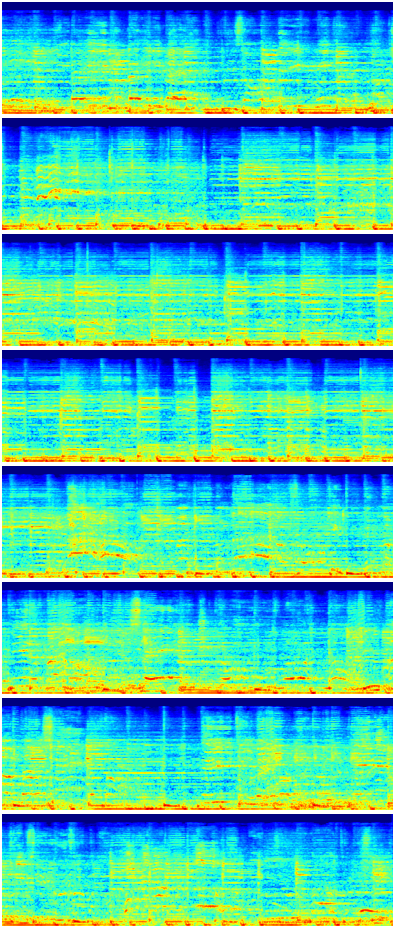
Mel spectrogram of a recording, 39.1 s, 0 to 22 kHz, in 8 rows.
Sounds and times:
Music: 0:00.0 - 0:39.1.

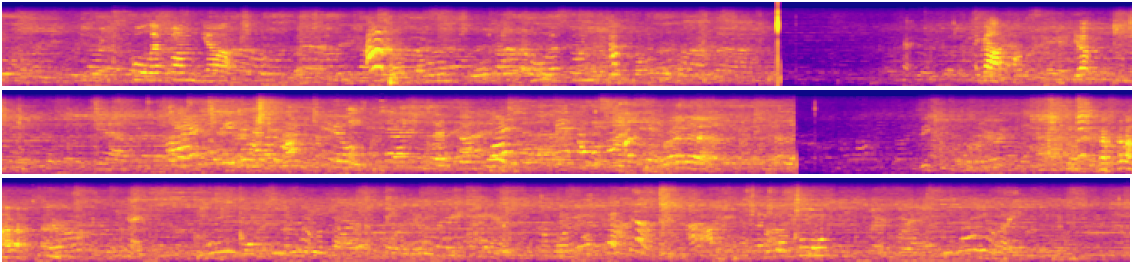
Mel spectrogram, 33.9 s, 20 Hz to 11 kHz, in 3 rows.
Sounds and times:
Music: 0:00.0 - 0:07.8, 0:20.6 - 0:33.8.

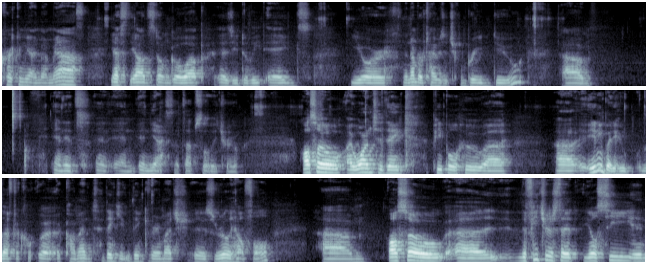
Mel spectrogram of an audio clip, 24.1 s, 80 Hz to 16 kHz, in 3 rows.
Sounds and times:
Speech: 0:00.0 - 0:07.4, 0:08.2 - 0:11.1, 0:11.8 - 0:14.4, 0:15.0 - 0:19.5, 0:20.1 - 0:24.1.

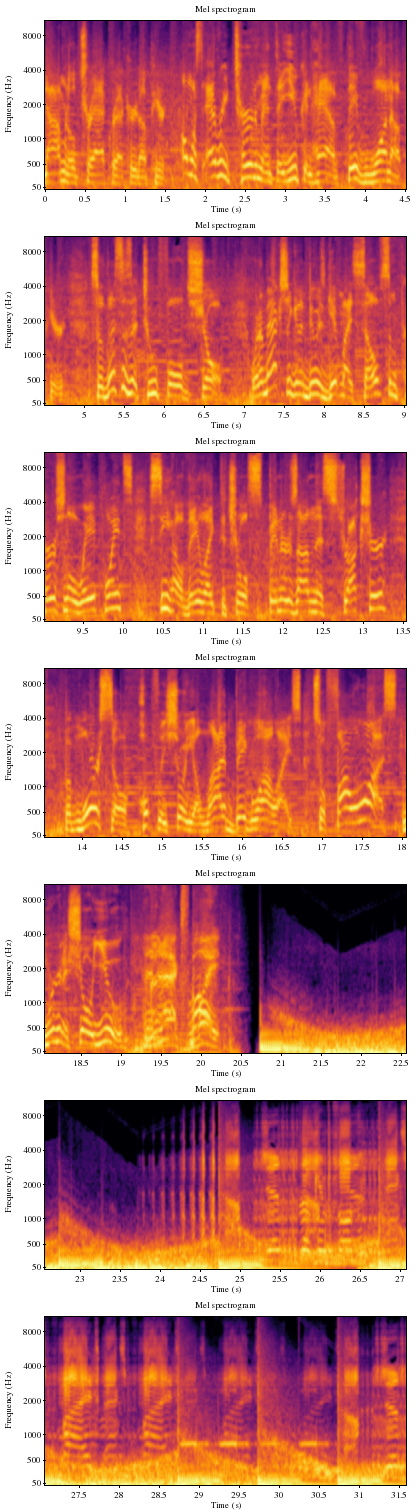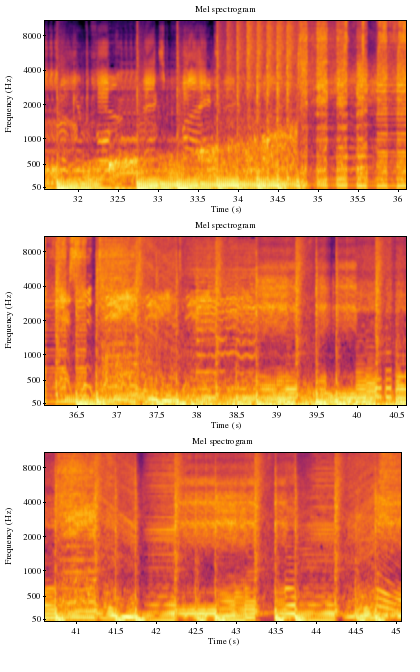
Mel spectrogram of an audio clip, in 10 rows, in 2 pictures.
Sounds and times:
Speech: 0:00.0 - 0:20.3
Music: 0:00.0 - 0:20.7, 0:24.7 - 0:45.0.

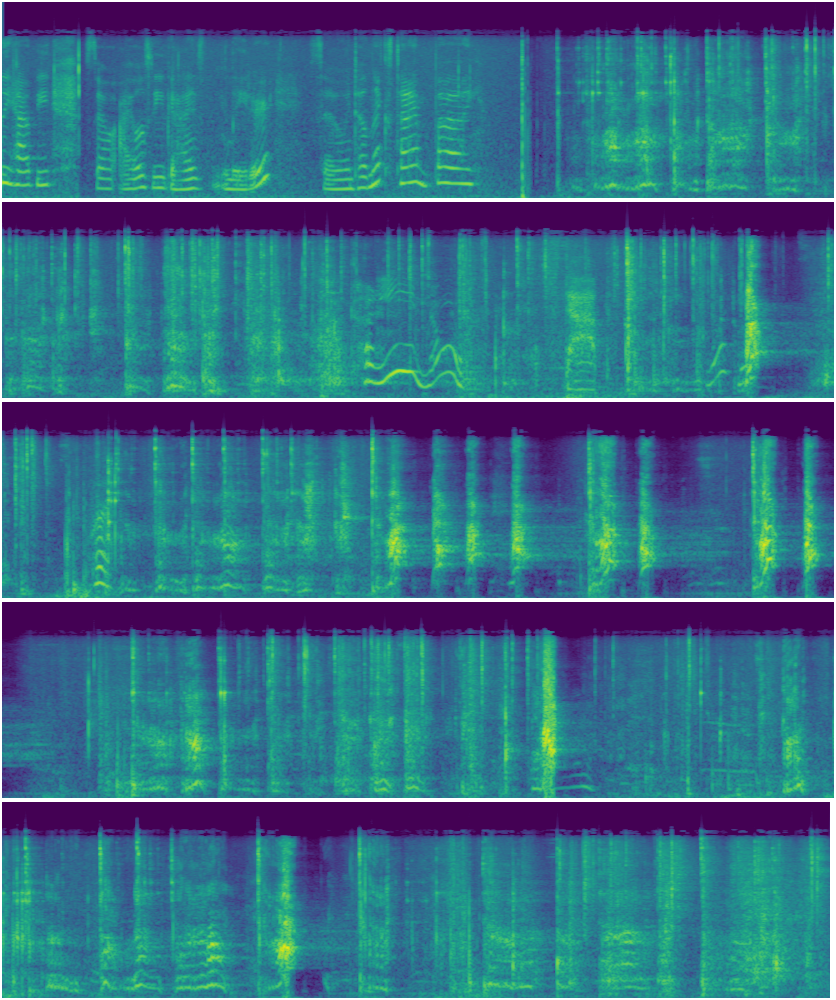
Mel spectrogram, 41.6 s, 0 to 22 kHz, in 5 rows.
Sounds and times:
Growling: 0:05.7 - 0:11.8, 0:13.2 - 0:15.8, 0:17.6 - 0:20.5, 0:26.2 - 0:31.0, 0:32.6 - 0:37.3, 0:38.0 - 0:41.0.

